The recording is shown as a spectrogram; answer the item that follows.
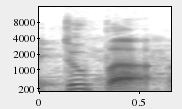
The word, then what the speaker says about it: tupa: How do you say tuba? P-A, tupa.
